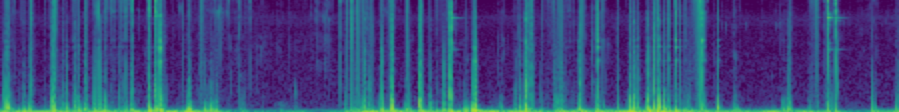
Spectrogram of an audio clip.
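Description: A metal dental pick scrapes inside the hollow canal of a white, soft silicone ear on a binaural microphone. It makes a dense run of close, dull scratching and thumping sounds, mostly deep and muffled, with a short quiet stretch in the middle. A few faint, bright metallic tings come through.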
